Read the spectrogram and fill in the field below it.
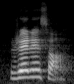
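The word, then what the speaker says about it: Renaissance: Next is रेनेसा। Spelling बताऊं मैं?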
